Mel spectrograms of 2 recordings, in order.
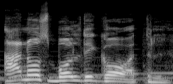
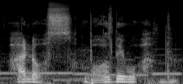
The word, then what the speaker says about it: Anos Voldigord: Que es Misha, Necron y Anus Boldigord. Que pues... No es Anus. Dilo como es porque así lo pronuncia él. Anos Voldigord. Anos Voldigord.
